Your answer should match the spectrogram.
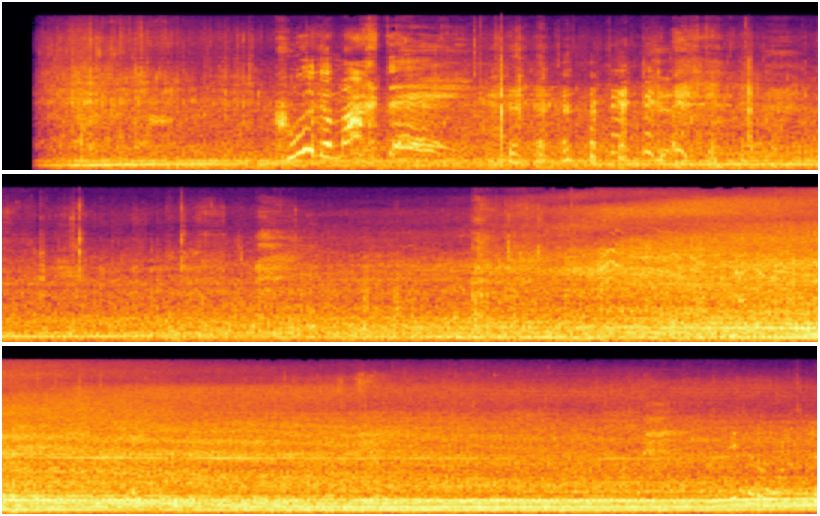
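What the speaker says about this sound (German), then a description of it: "jetzt wäre der richtige Zeitpunkt, um den Motor anzulassen und wegzufahren" Motorboat engine idling and then revving up steadily on open water after a water-skiing fall, a continuous low drone that grows louder and more present, with people talking casually over it near the start.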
